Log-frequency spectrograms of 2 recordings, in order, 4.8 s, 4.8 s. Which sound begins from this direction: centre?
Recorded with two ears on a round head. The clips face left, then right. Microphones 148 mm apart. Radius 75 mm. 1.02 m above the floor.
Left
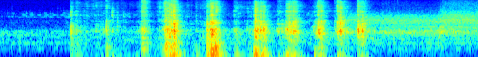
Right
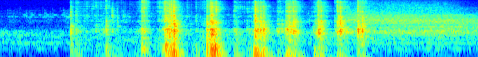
Tearing paper, at 0.7 s.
